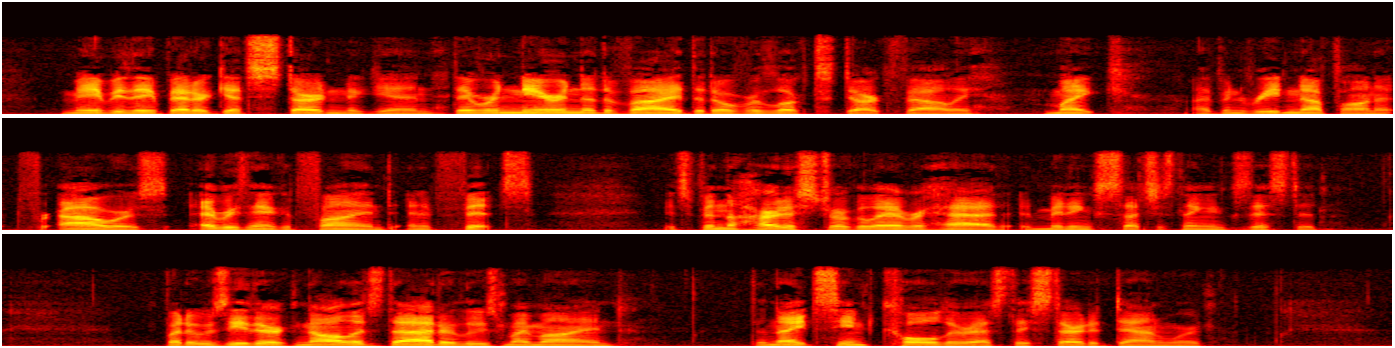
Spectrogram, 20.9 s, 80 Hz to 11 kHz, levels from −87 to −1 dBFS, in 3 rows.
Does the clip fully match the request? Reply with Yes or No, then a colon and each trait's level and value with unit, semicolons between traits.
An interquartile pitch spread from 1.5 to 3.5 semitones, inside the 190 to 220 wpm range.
No: average, 3.2 semitones; average, 180 wpm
